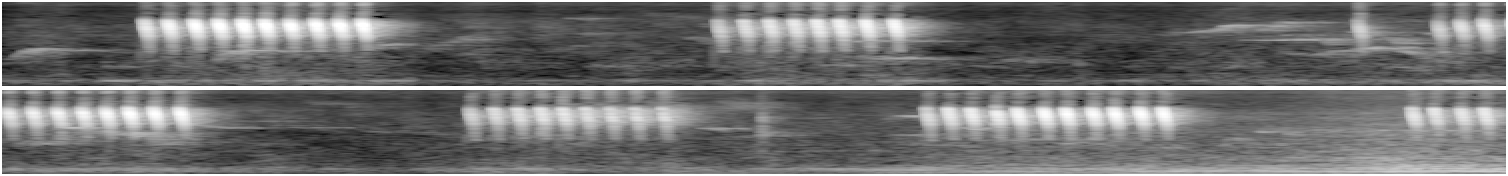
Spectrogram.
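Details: {'caption': "Bar-winged prinia, 'nembak' song style: roughly one-second bursts of very fast, high, rattling repeated notes, coming about every two seconds in otherwise quiet surroundings, with a low rumble near the end."}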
